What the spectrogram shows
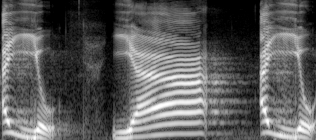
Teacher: حمزہ کو یا کے ساتھ ملایا, یا کو سخت کیا تشدید کی وجہ سے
